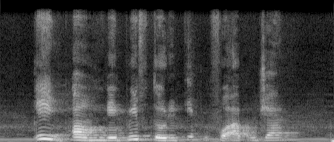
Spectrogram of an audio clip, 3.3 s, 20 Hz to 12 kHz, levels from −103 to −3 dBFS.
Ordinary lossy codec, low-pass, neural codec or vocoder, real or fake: none; 10.8 kHz; codec, 44.1 kHz, 3.4 kbps, Pupu-Codec; fake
